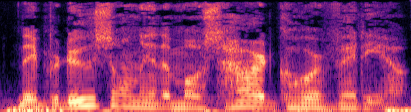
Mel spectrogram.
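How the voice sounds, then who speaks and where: A sleazy, cagey proprietor of a seedy adult shop, played by a man, in video game dialogue. He talks in brash street slang at a middling pitch, over noticeable background noise. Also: expressive, brisk, close to an everyday voice. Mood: wary, warning.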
